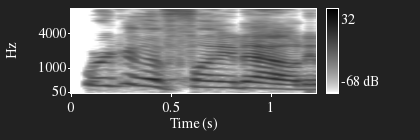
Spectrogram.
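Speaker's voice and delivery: usual speaking voice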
